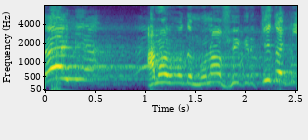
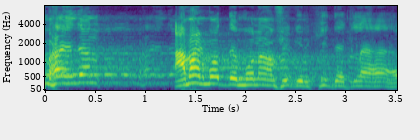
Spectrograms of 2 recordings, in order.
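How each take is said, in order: First: It is said in a hot, angry tone. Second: It is said in a soft, gentle tone.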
